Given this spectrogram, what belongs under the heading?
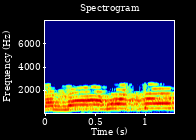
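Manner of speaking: high, loud cry of God is great; loud takbir. Retold or imitated. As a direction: call it out high, in triumph. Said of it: "فكبر النبي صلى الله عليه وسلم".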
